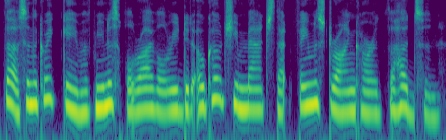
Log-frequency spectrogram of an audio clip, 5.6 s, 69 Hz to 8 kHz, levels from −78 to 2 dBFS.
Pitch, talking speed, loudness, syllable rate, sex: 200 Hz, 185 wpm, -15 LUFS, 5.2 syllables/s, female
